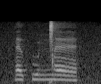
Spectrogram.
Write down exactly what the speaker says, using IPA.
ɛ tʷ ə˞ ŋ͡ǀ ɛ

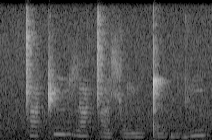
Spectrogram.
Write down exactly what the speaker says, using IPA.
ǀ a˧ ǁ ũ˦ ɮ a˧ ǀ a˨ ɕ ɔ˨ ɮ ũ˨ ǃ o˨ ɗ i˨ dʲ ũ˦

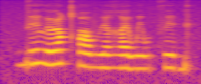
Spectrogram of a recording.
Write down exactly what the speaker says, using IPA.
d ɪ l œ qʰ ɔ v e ʁ ɛ w ɪ w t͡s ɪ ɡ

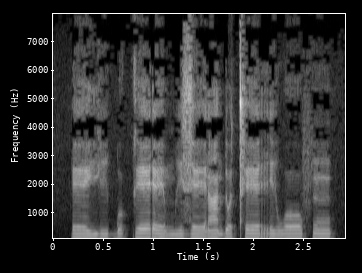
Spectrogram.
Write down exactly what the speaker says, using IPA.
eː˨ j i˨ ɓ ʊ˨ k eː˦ ɾ eː˨ m i˨ z eː˨ ɾ ã˦ ɗ ʊ˨ tʰ eː˦ r i˨ w oː˦ f ũ˦

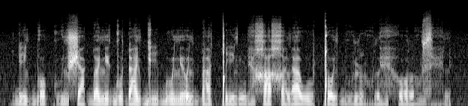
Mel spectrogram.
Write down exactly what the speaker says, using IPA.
ɗ i˨ lʲ ɡ͡b o˧ k ṳ˨˦ lʲ ʃ a˨ ɡ͡b ɐ˨ lʲ ɘ˦ ɡ u˦ ɗ a˨ lʲ ɡ i˦ ɓ u˦ lʲ o˦˨ lʲ ɓ a˨ ǃ i˦˨ lʲ n ɛ̤˦ χ a˦ χ ɐ˧ l a˦ w u˧ ǃ o˦ lʲ ɗ ṳ˦ l ɭ o̤˨ l ɛ̤˦ h o˧ lˠ ṳ˦ z ɛ̤˨ l

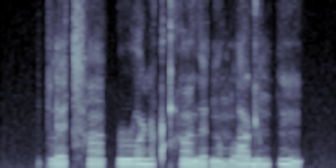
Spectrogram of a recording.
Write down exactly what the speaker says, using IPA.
p l ɛ t͡sʰ ã | ɹ ɤ ɳ i ɖ qʰ ĩ ð ɛ ɡ ã m lˠ a ɖ ĩ m p ĩ

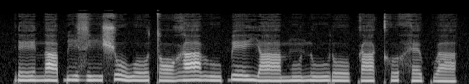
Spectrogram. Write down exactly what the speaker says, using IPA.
ɾ eː˨ n a˨ ɓ i˨ z iː˨ ʃ o˦˨ w oː˨ t ɔ˨ ɣ aː˦ β u˨ ɓ eː˦ j aː˨ m ũ˨ n uː˨ ɾ oː˨ k a˨ kʰ ʊ˨ h ɛ˨ kʷ a˨

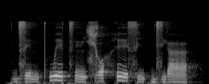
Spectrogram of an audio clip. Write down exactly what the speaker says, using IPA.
d͡z e˨˩ n pʰ w e˦ t͡s ẽ˨˩ ɕ ɔ˧ h e˥˧ s i˨ ʔ d͡z j a˨˩

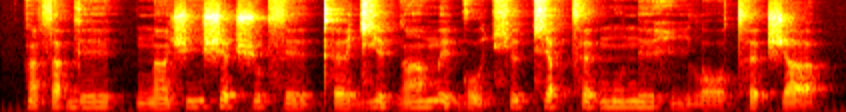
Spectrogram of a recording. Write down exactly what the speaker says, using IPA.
k ã˦˨ s ä˦ ʔ ɡ e˦ | n ã˨ ʃ i˦ ʃ ɛ˦ ʔ ʃ ʊ˦ ʔ sʰ e˨ ɪ̯ kʰ ɛ˨ d͡ʑ ḛ˦˨ ɡ ã˦ m ḛ˦˨ ɡ o̰˦˨ ʊ̯ t͡ɕʰ ɪ˦ ʔ t͡ɕ ä˦ ʔ tʰ ɛ˦ ʔ m ũ˦ n e˦ h i˨ l ɔ˨ tʰ ɛ˦ ʔ ʃ ä̰˦˨

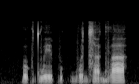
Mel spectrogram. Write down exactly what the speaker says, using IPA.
o˨ k̚ t̪ w e˨˩ p u˨ k̚ b o˧ d͡z a˨˩ ɡ w a˥˧

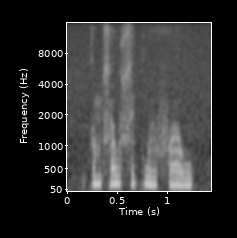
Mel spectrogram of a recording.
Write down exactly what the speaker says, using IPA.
t̪ ə˧ m s ə˧ w s i˧ k w ɨ˨˦ f əː˧ w

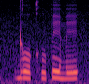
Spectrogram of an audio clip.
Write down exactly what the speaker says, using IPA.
ɖ o kʰ u p e m e

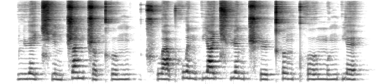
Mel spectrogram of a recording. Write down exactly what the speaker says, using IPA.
l ɥ ɛ˧˥ t͡ɕʰ i˨˩ n ʈ͡ʂ a˥ n ʈ͡ʂ ɤ˨˩ kʰ ʊ˥ ŋ | ʈ͡ʂʰ w ä˧˥ pʰ w ə˥˩ n p j ä˥ t͡ɕʰ ɥ ɛ˥˩ n ʈ͡ʂʰ ɻ̩˧˥ kʰ ɤ˥˩ ŋ pʰ o˧˥ ʊ̯ m ʊ˧˥ ŋ p j ɛ˧

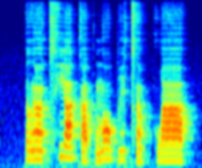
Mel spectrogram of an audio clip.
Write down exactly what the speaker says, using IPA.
l ã˧ t͡sʰ j a˦ k a˨ k̚ n̪ ɔ˥˧ p i˧ t͡s ã˨ p̚ h w a˦

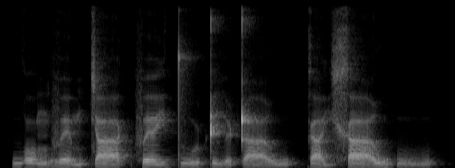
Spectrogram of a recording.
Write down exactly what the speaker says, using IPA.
w ɔ˨˩ ŋ v ɛ˨˩˨ m c aː˨˩ k̚ f ɛ˧ j t̪ u˨˩˦ ʈ i˨˩˨ ə̯ ʈ a˨˩˨ w | k a˨˩˨ j x aː˨˩˦ w ʔ u˨˩˨

